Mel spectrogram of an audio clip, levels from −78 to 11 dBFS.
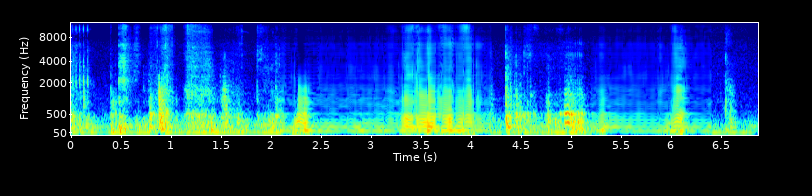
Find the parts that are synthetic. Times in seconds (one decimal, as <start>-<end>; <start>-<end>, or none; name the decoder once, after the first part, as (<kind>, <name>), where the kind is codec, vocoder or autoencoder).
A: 2.1-4.2 (vocoder, BigVGAN v2); 5.2-6.4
